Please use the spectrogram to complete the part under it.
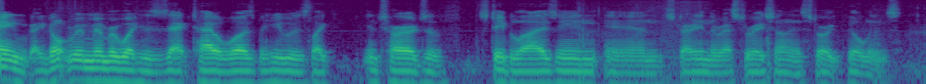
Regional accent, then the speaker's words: Skagway, Alaska, United States; My dad came up to Alaska during World War II with the Army, helped build the work on Alaska Highway, and he got transferred to Skagway when the Army took over the railroad to work on the railroad.

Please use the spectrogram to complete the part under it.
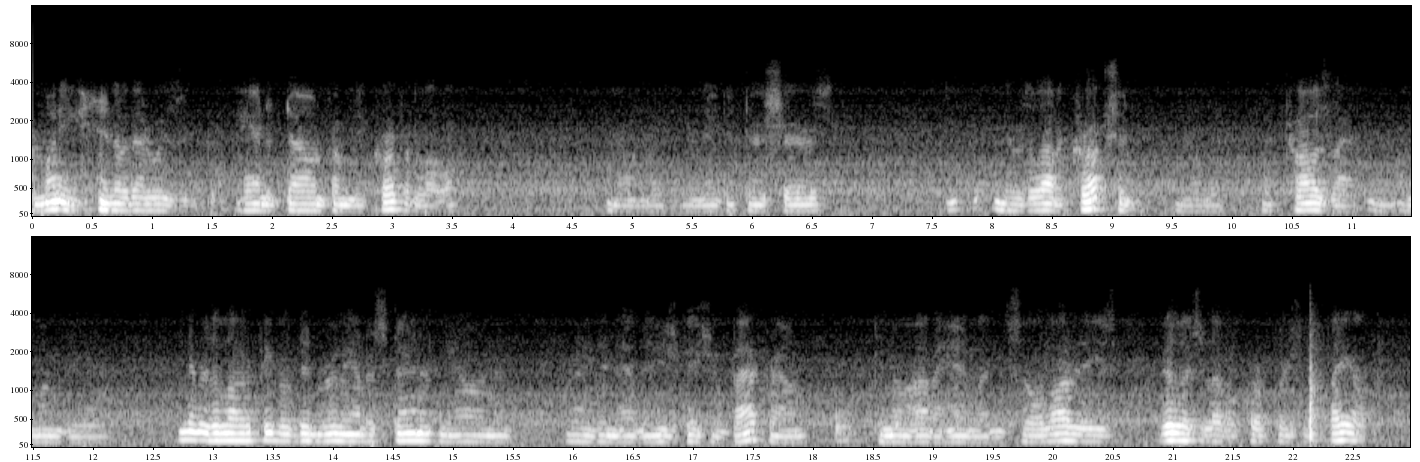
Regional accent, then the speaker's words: Metlakatla, Alaska, United States

